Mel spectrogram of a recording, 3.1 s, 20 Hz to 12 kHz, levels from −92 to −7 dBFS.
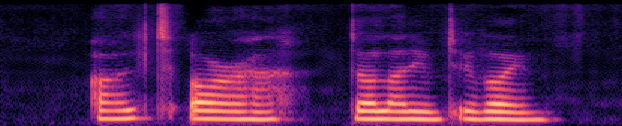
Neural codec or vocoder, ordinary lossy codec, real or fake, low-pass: codec, 24 kHz, 1.2 kbps, DualCodec; MP3, 96 kbps; fake; 10.8 kHz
